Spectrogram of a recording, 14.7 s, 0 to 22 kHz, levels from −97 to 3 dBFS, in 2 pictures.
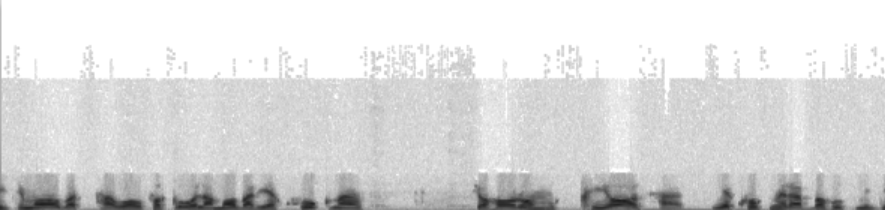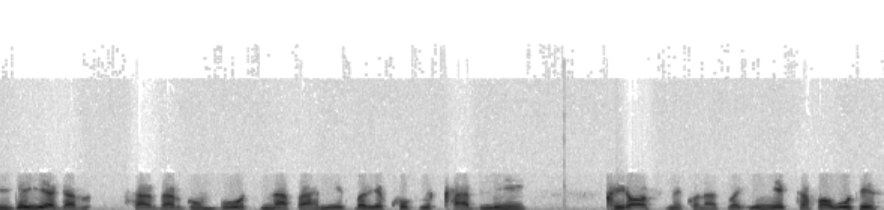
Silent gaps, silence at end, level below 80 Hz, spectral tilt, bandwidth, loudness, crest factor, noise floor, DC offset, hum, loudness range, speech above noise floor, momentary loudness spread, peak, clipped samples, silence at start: none; 0.05 s; -62 dBFS; -9 dB/octave; 4 kHz; -19 LUFS; 16 dB; -55 dBFS; under 0.1%; none; 3 LU; 36 dB; 10 LU; -4 dBFS; under 0.1%; 0 s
